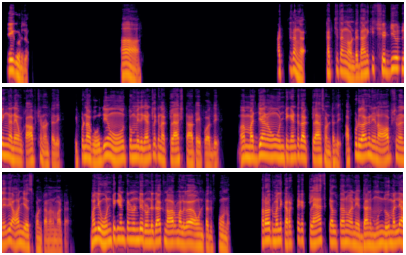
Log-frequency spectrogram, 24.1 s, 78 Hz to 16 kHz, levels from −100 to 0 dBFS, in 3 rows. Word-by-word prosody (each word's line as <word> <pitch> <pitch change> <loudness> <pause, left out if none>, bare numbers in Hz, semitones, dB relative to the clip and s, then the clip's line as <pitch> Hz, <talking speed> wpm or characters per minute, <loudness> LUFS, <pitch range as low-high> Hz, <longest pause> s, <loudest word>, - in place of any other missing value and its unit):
చేయకూడదు. 135 - +4 1.9
ఆ! 135 -11 +1 2.8
ఖచ్చితంగా. - - -2 0.5
ఖచ్చితంగా 160 +1 -1
ఉంటది. 120 +2 -1
దానికి 155 +6 -1
షెడ్యూలింగ్ 190 +1 +1
అనే 140 -2 +2
ఒక 115 - -15
ఆప్షన్ 130 -1 -4
ఉంటది. 95 -1 -6 0.3
ఇప్పుడు 160 +6 -4
నాకు 145 -5 +2
ఉదయం 175 +5 +1 0.3
9 160 -2 0
గంటలకు 165 +4 -1
నాకు 135 - -2
క్లాస్ 135 +1 +2
స్టార్ట్ 110 -1 -1
అయిపోద్ది. 100 -1 -4 0.5
ఆహ్, 160 - +2
మధ్యాహ్నం 170 +2 +4
1:00 160 +1 0
గంట 160 +3 +1
దాక 155 -2 +4
క్లాస్ 140 -1 +2
ఉంటది. 110 -1 -5 0.2
అప్పుడు 175 +7 -2
దాకా 175 +2 +3
నేను 140 -3 0
ఆ - - 0
ఆప్షన్ 155 +1 -3
అనేది 145 +6 -1
ఆన్ 155 +1 +1
చేసుకుంటానన్నమాట. 90 -7 -6 0.6
మళ్ళీ 185 +3 +5
1:00 180 +5 +1
గంట 195 -1 +2
నుండి 185 +1 +2
2 165 0 +1
దాకా 180 +1 +2
నార్మల్‍గా 155 -2 +3 0.2
ఉంటది 125 -3 -4
ఫోను. 120 -7 -5 0.7
తర్వాత 185 +2 +5
మళ్ళీ 180 +2 +2
కరెక్ట్‌గా 155 +5 -1
క్లాస్‌కెళ్తాను 160 -1 0
అనే 140 -2 -1
దాని 135 0 +2
ముందు 150 0 -1
మళ్ళీ 155 +3 +2
155 Hz, 130 wpm, -23 LUFS, 130-170 Hz, 2.8 s, మళ్ళీ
